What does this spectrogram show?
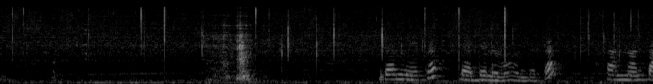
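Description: Sliced onions, curry leaves and green chillies sizzling in hot oil in a non-stick pan, a steady hiss with scattered sharp pops and crackles: the tempering being fried for a dhal curry.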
